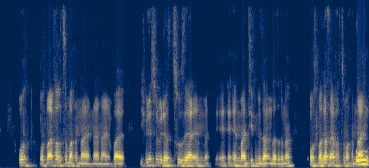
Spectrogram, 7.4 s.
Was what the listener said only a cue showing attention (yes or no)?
no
